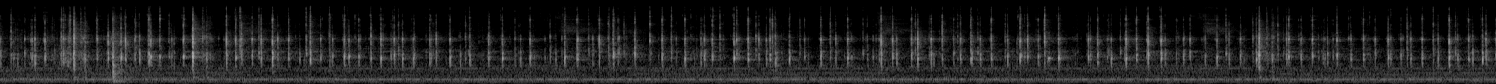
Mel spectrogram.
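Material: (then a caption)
Plastic. Fingertips with short nails type fast on a compact black RGB mechanical keyboard with plastic keycaps. A dense, continuous run of crisp, bright clacks follows, each one short and dry over a faint steady low hum.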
